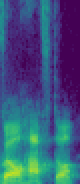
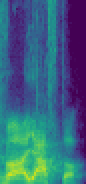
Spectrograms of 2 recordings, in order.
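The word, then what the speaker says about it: ואהבת: The Medrash says, what happens is there's a Yid who can't pronounce the word Ve'ahafta, and he says Ve'ayafta.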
